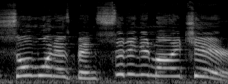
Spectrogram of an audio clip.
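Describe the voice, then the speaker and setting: A woman puts on a character voice at an extremely high pitch and a moderate pace. Light background noise can be heard. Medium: read story.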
